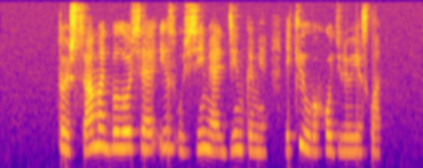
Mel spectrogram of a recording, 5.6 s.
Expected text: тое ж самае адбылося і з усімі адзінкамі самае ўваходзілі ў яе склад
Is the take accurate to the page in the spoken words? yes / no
no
